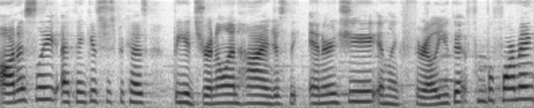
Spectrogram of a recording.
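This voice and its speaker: Speaking at a very fast pace with a Southern US accent, a woman has an upbeat tone, a high pitch and ordinary pitch variation. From Alabama. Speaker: singer-songwriter. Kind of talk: interview answer. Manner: upbeat, chatty.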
